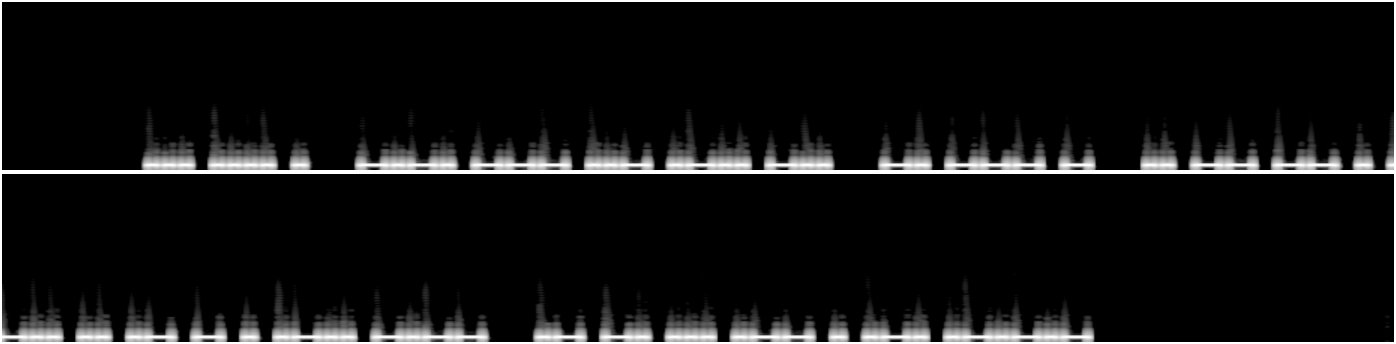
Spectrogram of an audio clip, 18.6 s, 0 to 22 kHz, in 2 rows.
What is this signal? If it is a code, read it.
Morse code, heard as a keyed tone, about 22 wpm, 700 Hz. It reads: SHE COULD NOT IMMEDIATELY ANSWER.
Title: Sentences from Top 1100 Words 22wpm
